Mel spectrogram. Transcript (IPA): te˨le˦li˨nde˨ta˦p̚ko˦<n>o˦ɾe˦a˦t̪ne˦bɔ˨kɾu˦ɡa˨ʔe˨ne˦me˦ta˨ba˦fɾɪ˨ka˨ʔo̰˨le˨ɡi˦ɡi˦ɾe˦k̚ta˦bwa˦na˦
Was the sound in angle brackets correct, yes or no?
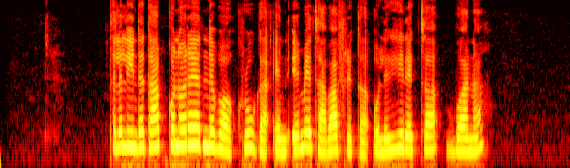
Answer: yes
